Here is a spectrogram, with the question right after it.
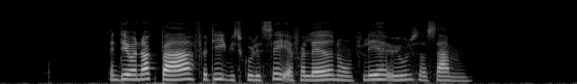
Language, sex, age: Danish, female, 25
